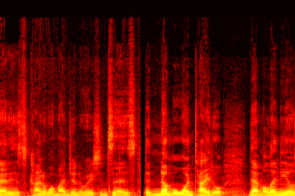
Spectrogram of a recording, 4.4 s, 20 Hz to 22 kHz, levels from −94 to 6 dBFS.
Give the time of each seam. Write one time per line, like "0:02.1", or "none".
0:02.2

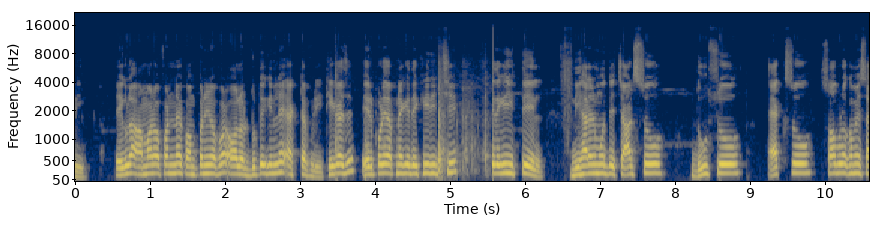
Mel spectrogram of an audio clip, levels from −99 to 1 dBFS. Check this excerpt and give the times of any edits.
none

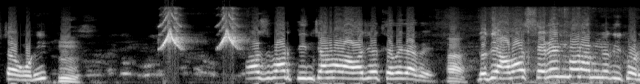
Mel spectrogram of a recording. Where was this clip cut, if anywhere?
0:02.4

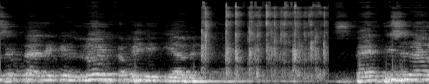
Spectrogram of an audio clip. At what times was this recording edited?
0:03.2

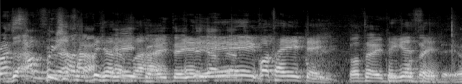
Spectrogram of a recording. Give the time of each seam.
none

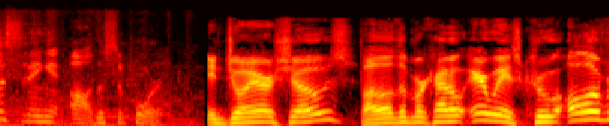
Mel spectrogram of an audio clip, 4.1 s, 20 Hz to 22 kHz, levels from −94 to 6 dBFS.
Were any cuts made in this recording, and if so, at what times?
0:01.2

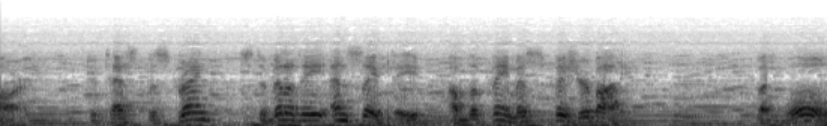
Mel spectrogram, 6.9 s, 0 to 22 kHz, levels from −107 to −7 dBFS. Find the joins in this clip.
0:02.8

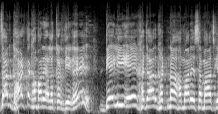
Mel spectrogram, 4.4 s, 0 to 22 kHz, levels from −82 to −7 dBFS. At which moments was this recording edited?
0:01.9

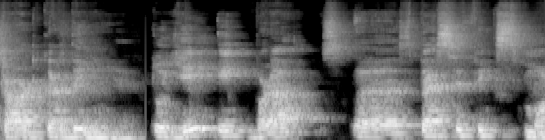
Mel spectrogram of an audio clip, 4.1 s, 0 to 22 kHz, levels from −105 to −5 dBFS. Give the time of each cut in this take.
0:00.9

